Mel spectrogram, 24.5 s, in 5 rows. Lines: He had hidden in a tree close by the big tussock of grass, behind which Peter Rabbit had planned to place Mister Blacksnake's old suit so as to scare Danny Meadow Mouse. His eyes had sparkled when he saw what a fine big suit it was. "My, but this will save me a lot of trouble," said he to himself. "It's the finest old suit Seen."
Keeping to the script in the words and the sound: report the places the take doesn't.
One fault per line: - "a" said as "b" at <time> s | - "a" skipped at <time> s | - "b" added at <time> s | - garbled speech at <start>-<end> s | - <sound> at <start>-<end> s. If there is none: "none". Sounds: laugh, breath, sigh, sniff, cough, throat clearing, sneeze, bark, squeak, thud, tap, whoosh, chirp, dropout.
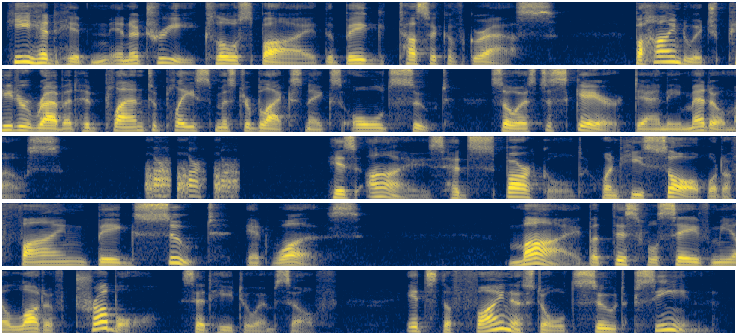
- laugh at 10.7-11.4 s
